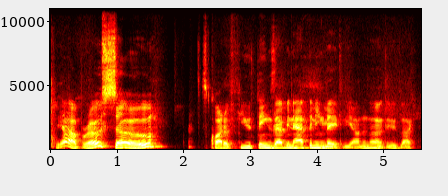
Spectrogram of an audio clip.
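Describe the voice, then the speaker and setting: A man's voice: medium pitch, lively intonation, normal speed, slightly rough. A young South African man co-hosting a podcast in loose, rambling casual chat, laughing often and calling his friend bro and dude. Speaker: podcast co-host.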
